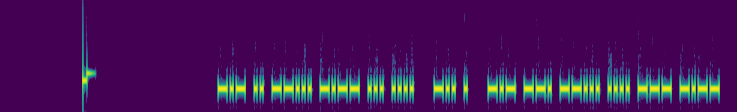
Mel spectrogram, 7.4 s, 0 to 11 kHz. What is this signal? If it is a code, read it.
Morse code, heard as a keyed tone, about 40 wpm, 700 Hz. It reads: KI7YSH DE KG7HOY
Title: USA Callsign DE Callsign 40wpm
